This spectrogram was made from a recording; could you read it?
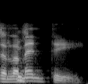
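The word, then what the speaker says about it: Badalamenti: That is Tim Booth or an Angelo, and then I can never pronounce it. Adelamenti. – That's it. Well done. Over there has managed to pronounce it correctly.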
